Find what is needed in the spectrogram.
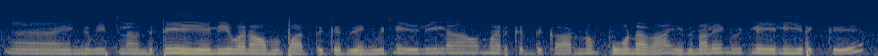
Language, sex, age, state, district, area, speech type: Tamil, female, 18-30, Tamil Nadu, Mayiladuthurai, rural, spontaneous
